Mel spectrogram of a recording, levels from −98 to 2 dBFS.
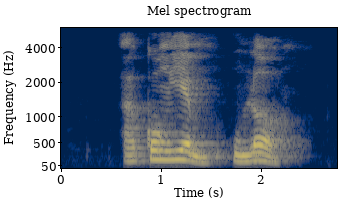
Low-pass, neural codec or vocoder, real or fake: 5.4 kHz; none; real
